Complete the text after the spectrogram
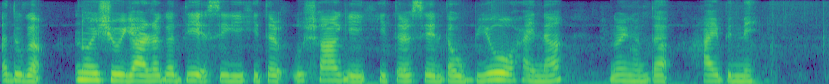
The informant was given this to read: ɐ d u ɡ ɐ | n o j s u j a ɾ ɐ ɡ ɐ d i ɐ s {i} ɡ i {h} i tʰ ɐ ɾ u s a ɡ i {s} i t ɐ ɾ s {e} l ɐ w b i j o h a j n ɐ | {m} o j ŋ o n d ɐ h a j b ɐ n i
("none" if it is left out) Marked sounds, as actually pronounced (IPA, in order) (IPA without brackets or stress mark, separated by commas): i, h, h, e, n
